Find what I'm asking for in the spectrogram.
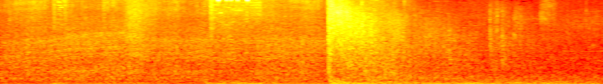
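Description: Rocket blasts in Mass Effect combat: a dense, rumbling barrage with a sharp loud burst near the middle, then sustained heavy booming and debris noise continuing to the end, with no speech.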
